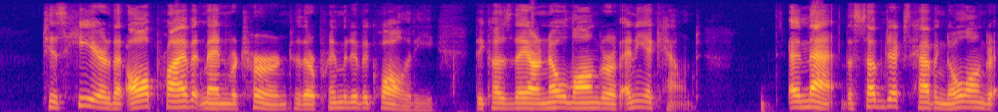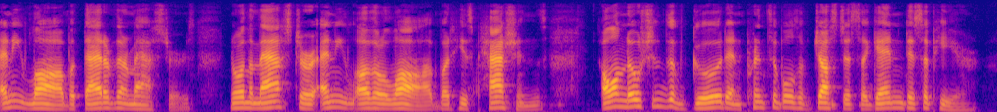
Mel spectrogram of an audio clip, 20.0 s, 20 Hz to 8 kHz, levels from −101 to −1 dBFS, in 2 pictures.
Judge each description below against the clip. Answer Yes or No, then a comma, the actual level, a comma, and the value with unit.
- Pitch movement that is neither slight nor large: Yes, average, 3.2 semitones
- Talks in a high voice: No, low, 135 Hz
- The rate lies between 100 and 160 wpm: Yes, average, 155 wpm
